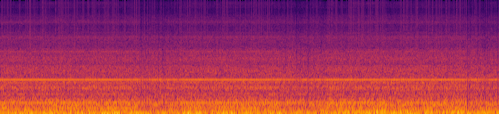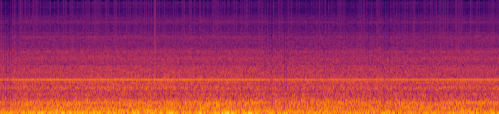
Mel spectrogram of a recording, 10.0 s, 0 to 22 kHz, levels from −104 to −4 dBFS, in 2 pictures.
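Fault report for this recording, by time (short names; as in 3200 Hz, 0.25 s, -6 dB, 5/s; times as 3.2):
crackle 100/s -31 dBFS
1.38–1.83 clipped -27 dBFS
2.8–3.27 clipped -27 dBFS
4.64–5.19 clipped -26 dBFS
6.54 pop
7.6–9.39 clipped -25 dBFS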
